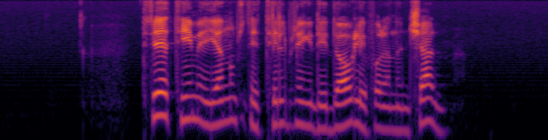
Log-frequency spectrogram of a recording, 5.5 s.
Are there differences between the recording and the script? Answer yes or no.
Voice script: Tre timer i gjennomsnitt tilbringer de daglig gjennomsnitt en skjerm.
yes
